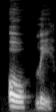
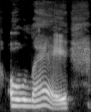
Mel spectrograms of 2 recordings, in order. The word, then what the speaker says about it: Ole: And it looks like Ole, but it's Oli.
